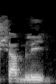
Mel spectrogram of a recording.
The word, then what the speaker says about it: Chablis: Chablis, se escreve Chablis, mas se diz Chablis.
